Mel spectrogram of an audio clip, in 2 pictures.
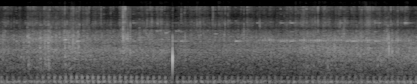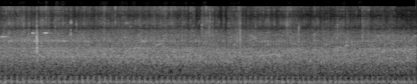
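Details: A steady engine rumble, like an idling motorcycle, fills the scene, with one sharp click and faint outdoor clatter.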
